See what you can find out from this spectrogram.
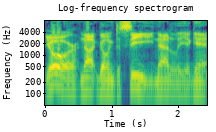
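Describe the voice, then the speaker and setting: A man does a put-on character voice, booming and resonant, at a medium pitch with ordinary pitch variation and a moderate pace. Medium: read story. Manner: cold, polite, condescending.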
